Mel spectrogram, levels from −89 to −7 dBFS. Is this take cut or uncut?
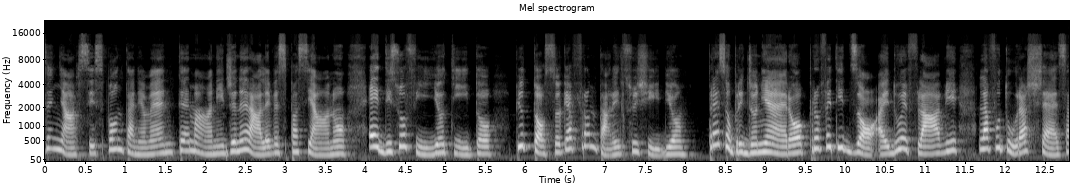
cut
